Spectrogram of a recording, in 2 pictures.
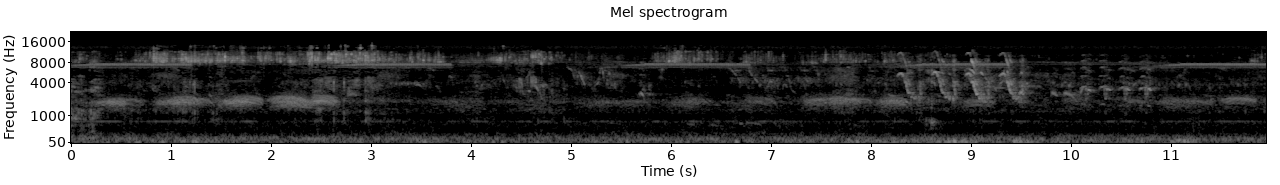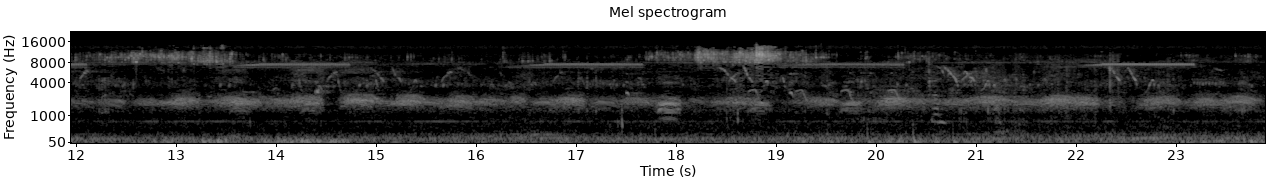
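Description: Faint bird calls: one call repeating steadily about twice a second, with a short high note recurring every second and a half or so, and a few scattered chirps.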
